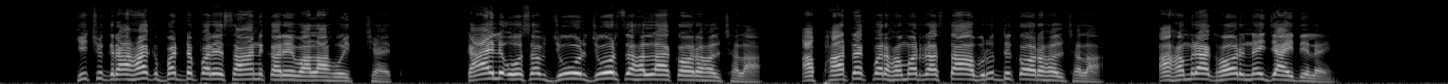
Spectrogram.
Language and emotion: Maithili, angry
